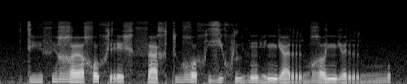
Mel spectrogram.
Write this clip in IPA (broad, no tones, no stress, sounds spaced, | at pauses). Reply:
t e̤ θ e̤ ʁ ɜ χ u x r e x θ a x t ṳ ʁʷ ɤ x zʲ u x lʲ ṳ n e̤ nʲ a r o̤ ʁ ɤ nʲ ɜ r o̤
